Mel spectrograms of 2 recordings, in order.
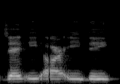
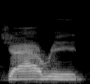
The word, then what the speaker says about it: Jered: No, Jered, Jered, JERED. That is not. It's not Jared. It is Jered. And, you know, Jered, not JARED. It's JERED. Yes, my mom decided to spell it that way.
